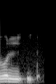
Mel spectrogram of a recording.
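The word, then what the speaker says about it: woe: ठीक है नेक्स्ट है अब इसे प्रोनाउंस कैसे करेंगे डब्लू ओ ई वो इसे कहते देखिए जब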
